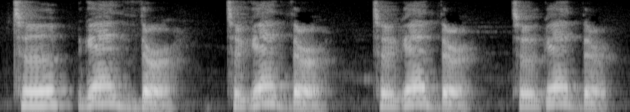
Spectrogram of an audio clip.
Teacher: Ba âm tiết, trọng âm tiết thứ hai.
